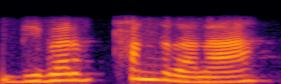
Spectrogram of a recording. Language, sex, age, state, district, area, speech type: Bodo, female, 45-60, Assam, Kokrajhar, rural, conversation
